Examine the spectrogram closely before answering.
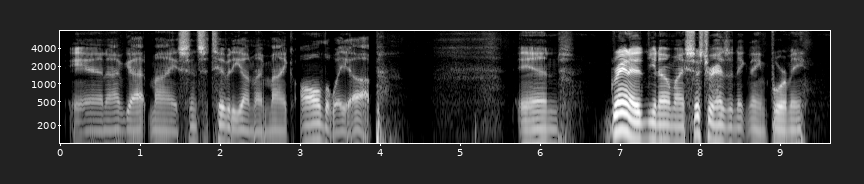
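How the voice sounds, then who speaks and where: A man with a very deep, low pitch and ordinary pitch variation speaks fairly slowly, with long, frequent pauses, in a very clean recording with a silent background. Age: 40s. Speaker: livestream host, ritual abuse investigator. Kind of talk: livestream chat reading comments. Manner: mumbling, doesn't project or enunciate. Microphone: audio called garbage, too quiet by a viewer.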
